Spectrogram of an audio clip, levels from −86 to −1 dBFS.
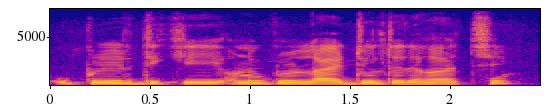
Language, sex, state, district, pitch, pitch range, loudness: Bengali, male, West Bengal, Cooch Behar, 155 Hz, 150-160 Hz, -14 LUFS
